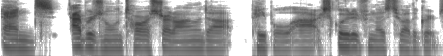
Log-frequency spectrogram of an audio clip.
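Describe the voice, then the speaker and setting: Speaking very fast with an Australian accent, a man keeps a medium pitch in a monotone, flat intonation on a very clean recording with a silent background. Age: 30s. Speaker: podcast host and election analyst. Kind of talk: interview.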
